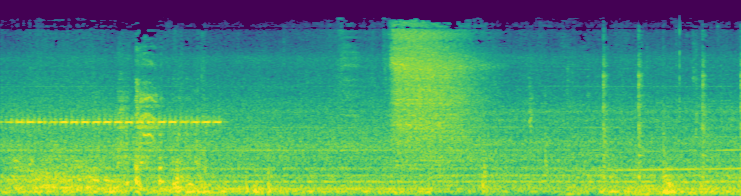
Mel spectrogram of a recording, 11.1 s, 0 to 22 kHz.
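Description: Inside a Newag Impuls 2 electric train: a fast-pulsing high beep, the door-closing warning, sounds and stops about three seconds in. About six seconds in comes a short hiss of air. Near the end the traction motors' whine starts and rises in pitch as the train pulls away.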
